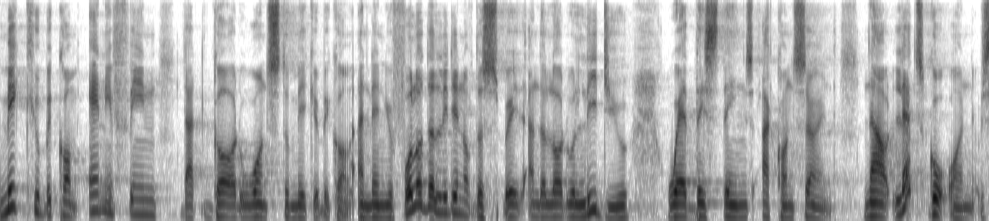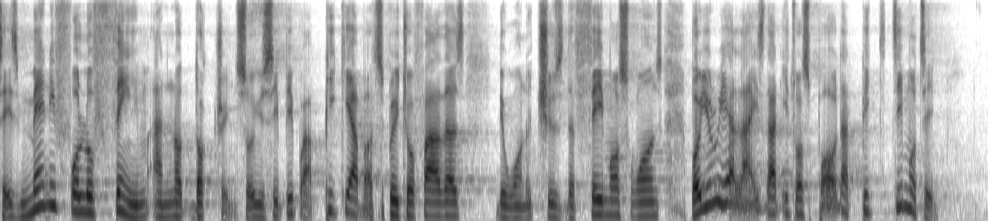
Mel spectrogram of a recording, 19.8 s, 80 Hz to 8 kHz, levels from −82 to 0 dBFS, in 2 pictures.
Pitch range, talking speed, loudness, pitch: 120-155 Hz, 210 wpm, -18 LUFS, 130 Hz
